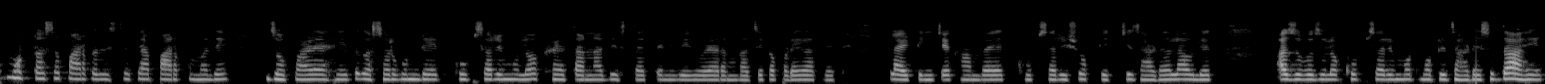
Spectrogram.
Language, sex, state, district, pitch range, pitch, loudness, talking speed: Marathi, female, Karnataka, Belgaum, 220-235 Hz, 230 Hz, -31 LUFS, 150 wpm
